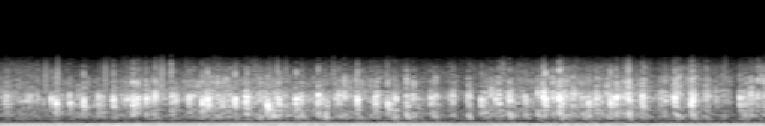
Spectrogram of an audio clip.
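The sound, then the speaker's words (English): About a dozen horses carrying riders gallop off together, a dense, rapid clatter of hoofbeats that runs steadily without letup, fairly loud and muffled, with no voices. “He hustles me outside and gives me a horse. His men are waiting, about a dozen of them, and we pound off.”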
